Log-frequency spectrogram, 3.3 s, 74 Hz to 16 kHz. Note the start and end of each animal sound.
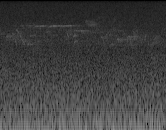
[0.00, 3.34] Red-eyed Vireo (Vireo olivaceus)
[0.00, 3.34] Winter Wren (Troglodytes hiemalis)
[0.51, 1.92] Black-throated Green Warbler (Setophaga virens)

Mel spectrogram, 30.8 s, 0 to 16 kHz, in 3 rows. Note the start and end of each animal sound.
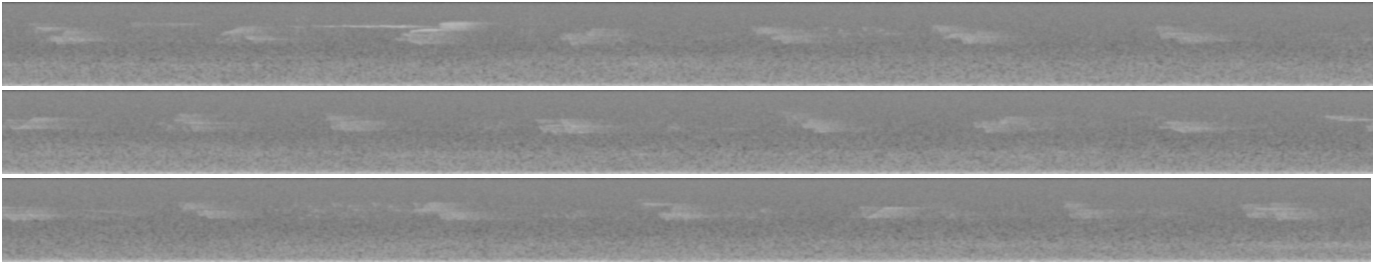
[0.00, 30.83] Red-eyed Vireo (Vireo olivaceus)
[1.95, 3.85] Black-throated Green Warbler (Setophaga virens)
[20.08, 20.86] Broad-winged Hawk (Buteo platypterus)
[22.46, 23.88] Ovenbird (Seiurus aurocapilla)

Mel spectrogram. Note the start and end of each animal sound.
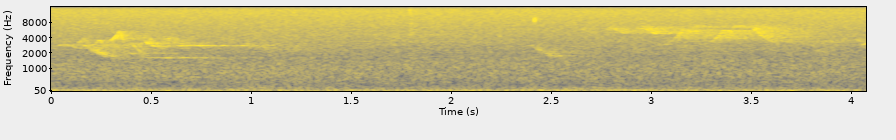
[0.26, 1.01] Wood Thrush (Hylocichla mustelina)
[2.34, 2.72] Veery (Catharus fuscescens)
[2.64, 4.08] Chestnut-sided Warbler (Setophaga pensylvanica)

